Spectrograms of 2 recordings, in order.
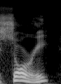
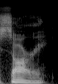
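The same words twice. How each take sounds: First: It is said in a Canadian accent. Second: It is said in an American accent.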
